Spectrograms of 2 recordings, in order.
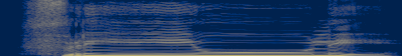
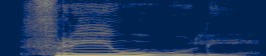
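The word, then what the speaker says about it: Friuli: Should you say fre or is it pronounced? Well, the correct pronunciation is free.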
